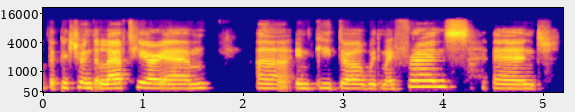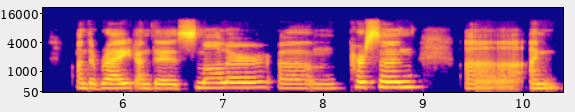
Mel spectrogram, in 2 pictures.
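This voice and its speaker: A woman from Ecuador giving an earnest seminar talk about her art over a video call, pausing often with "uh" and "um". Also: mid-range voice. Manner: earnest, with frequent "uh" and "um" fillers. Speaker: guest artist presenting her work. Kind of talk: online seminar presentation with slides.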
